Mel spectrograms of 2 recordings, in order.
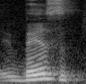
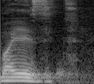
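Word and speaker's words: Bayezid: bir ismi var şimdi Amasya'daki Beyazıt Külliyesi ya da işte doğru okunuşuyla bayazit Külliyesi Bu da yine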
